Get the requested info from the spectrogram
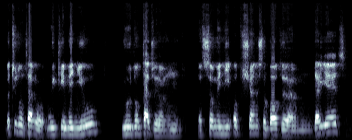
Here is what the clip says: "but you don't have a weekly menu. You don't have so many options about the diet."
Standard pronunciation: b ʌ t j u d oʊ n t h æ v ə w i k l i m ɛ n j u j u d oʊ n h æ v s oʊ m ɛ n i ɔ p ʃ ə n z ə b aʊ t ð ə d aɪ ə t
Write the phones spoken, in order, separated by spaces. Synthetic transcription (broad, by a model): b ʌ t j u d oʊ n t h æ v ə w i k i m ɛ n j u j u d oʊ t h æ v s oʊ m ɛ n i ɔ p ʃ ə n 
